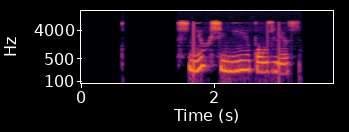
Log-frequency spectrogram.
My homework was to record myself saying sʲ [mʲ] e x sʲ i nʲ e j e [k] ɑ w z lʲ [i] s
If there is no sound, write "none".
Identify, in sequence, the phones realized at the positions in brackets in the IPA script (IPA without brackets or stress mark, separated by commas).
nʲ, p, e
